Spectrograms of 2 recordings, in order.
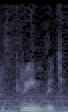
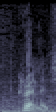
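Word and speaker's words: Greenwich: इट्स नॉट ग्रीनविच, it's like ग्रीनिच।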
